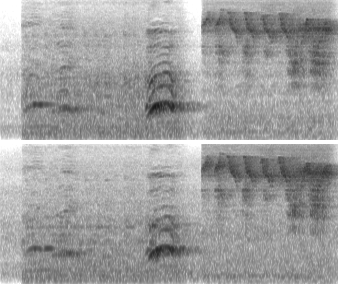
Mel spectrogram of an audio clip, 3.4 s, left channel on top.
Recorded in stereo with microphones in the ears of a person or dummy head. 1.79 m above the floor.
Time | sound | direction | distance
0.2 | a shout | 45° left (ahead or behind) | 1.4 m
2.0 | a bird | 20° right (ahead or behind) | 1.0 m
